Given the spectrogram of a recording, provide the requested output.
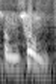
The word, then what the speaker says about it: Zum Zum: Este intérprete se llama Muñeca Acosta, pero la comparsa es Zum Zum, Zum así Zum. Como suena nada más.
